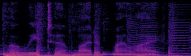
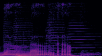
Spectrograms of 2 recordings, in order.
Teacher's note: the tongue hitting the palate to create that L sound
